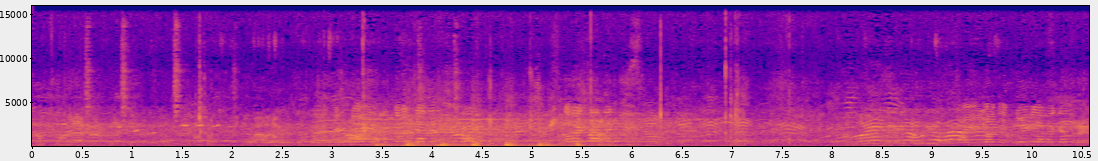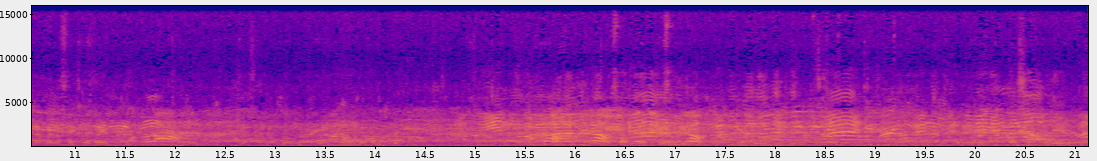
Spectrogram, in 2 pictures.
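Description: A crowd of spectators chatters in the distance.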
